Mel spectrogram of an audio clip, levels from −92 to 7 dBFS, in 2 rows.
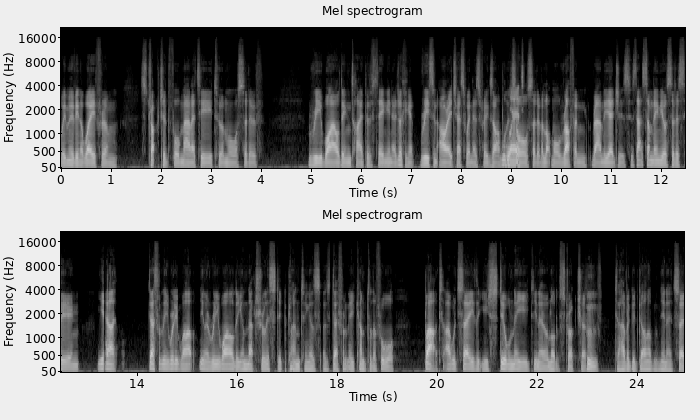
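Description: Speech recording, no technical faults detected.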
